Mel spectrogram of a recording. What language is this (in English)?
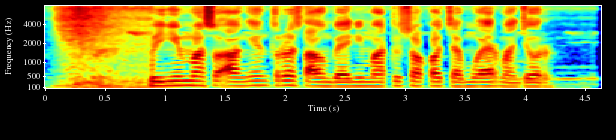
Javanese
